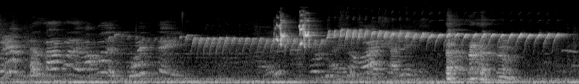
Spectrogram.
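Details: Two white Fischer's lovebirds in their cage, hatched in November 2015, recorded on 27 December 2015 at 11:52; chattering squeaks give way to a sustained high buzzy trill broken by sharp loud chirps, with low hum beneath.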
